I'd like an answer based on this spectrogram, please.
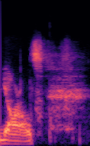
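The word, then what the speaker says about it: jarl: giant tribes or clans they call them yarls and that's not with a j but it's not pronounced with the j you know those of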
